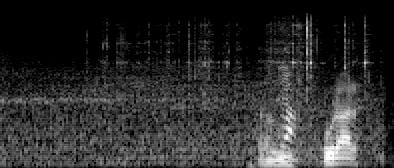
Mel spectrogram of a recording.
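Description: Metal clips clink against a steel cable.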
